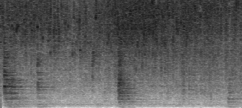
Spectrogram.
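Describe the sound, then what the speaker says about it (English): Mushrooms sizzle steadily as they land in a hot pan of melted butter and olive oil, with a dense, continuous frying hiss broken by a few soft stirring scrapes and crackles. "Then we can add the mushrooms."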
